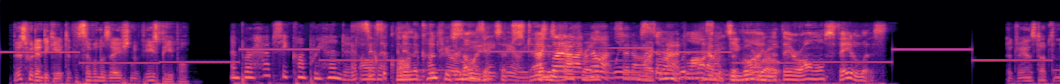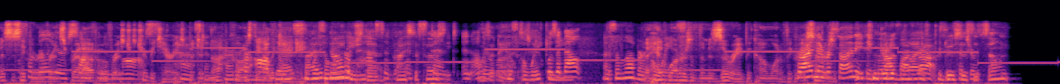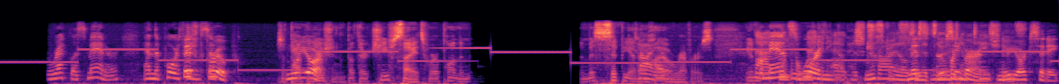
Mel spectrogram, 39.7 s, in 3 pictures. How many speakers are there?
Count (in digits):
7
